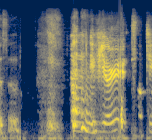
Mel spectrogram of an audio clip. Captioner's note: sniffs and clears throat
